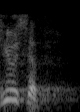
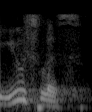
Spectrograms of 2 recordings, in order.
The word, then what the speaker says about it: Yusuf: My name is Yusuf. Can you say Yusuf? You say Yusuf. You're very good. I wish you'd teach my wife. She keeps mispronouncing it. She calls me useless.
